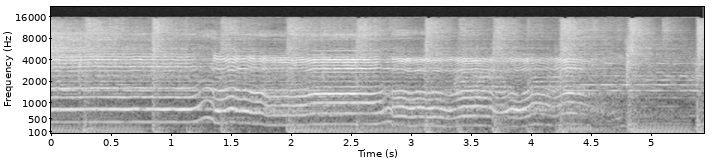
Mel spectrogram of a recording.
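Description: Rock band playing live on electric guitars, bass and drums, with a long held note near the start that then bends up and down in pitch.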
